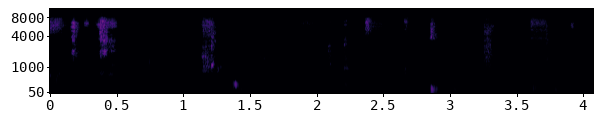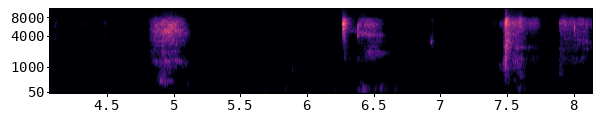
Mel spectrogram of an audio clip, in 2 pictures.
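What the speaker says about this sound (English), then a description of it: "Okay, so I'm going to type." Computer keyboard typing while text is entered into a flyer document, heard as sparse, quiet key clicks with scattered taps and a few louder bursts near the end, otherwise near silence.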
